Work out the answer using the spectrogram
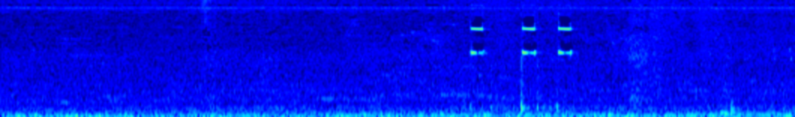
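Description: Three short high beeps about a half second apart over a quiet room: the prepaid meter's low-credit token alarm.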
